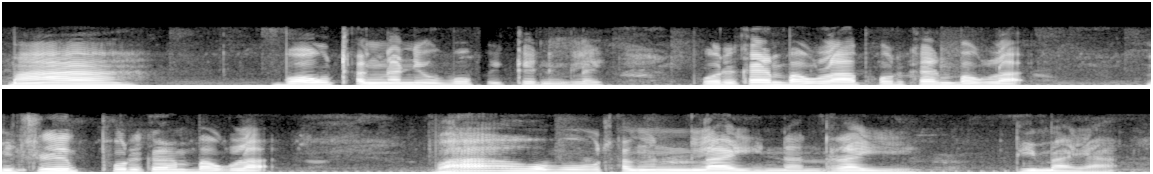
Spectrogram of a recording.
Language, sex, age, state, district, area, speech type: Bodo, female, 60+, Assam, Chirang, rural, spontaneous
